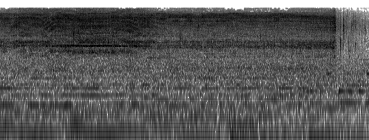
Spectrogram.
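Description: Water spraying from a garden hose onto a potted plant's leaves and soil, a steady hiss that cuts off suddenly near the end.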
